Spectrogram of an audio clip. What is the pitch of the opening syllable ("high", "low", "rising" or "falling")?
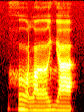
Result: falling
